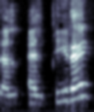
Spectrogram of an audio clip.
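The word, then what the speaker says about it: El Pibe: this game i didn't know his name was el pire is that how you say it yeah it's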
